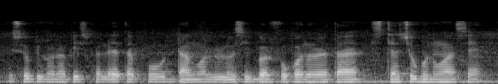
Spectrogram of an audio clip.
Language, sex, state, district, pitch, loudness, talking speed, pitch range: Assamese, male, Assam, Kamrup Metropolitan, 120 Hz, -18 LUFS, 145 wpm, 115-120 Hz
